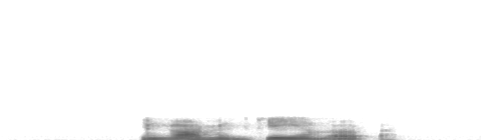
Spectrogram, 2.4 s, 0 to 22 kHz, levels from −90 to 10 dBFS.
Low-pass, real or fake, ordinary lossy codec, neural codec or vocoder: 3.6 kHz; fake; Opus, 64 kbps; autoencoder, 22.05 kHz, a latent of 192 numbers a frame, VITS, trained on one speaker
